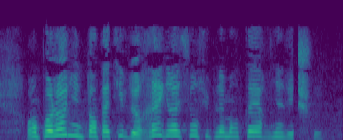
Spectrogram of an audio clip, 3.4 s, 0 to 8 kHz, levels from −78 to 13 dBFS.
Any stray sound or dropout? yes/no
yes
